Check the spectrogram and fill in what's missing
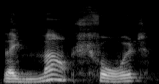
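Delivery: normal talking voice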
